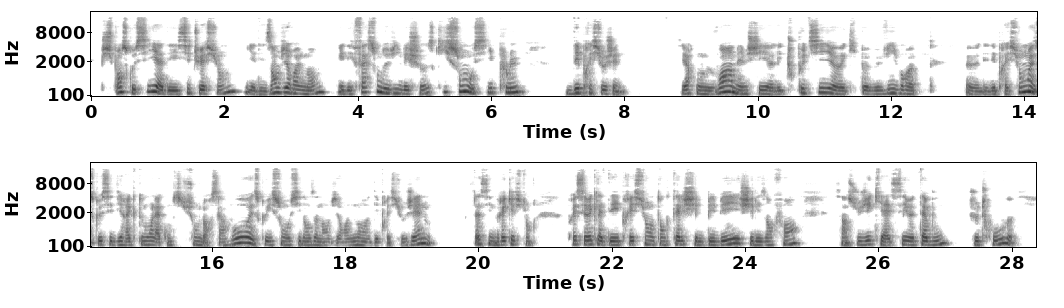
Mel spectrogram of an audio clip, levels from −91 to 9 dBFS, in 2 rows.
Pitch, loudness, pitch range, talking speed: 185 Hz, -26 LUFS, 165-235 Hz, 185 wpm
